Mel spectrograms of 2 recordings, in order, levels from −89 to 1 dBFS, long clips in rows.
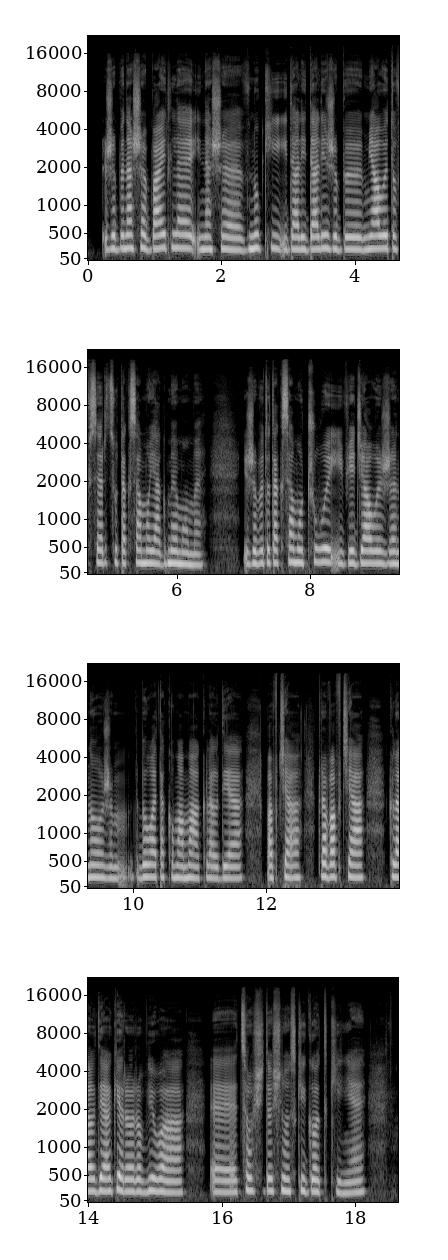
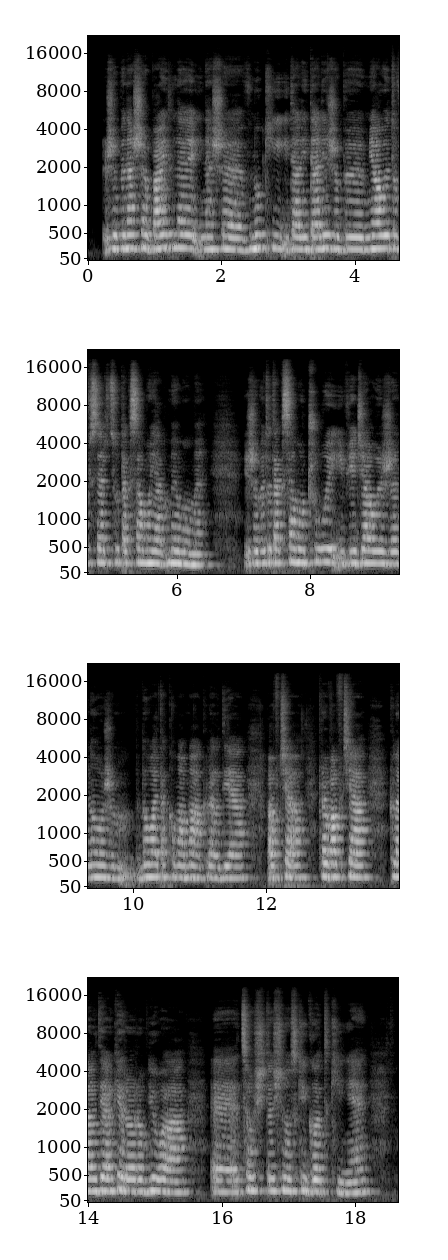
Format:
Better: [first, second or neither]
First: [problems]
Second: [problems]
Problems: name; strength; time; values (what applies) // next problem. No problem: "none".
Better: first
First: none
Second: off-mic speech; far // room echo; slight; dies away in 0.3 s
